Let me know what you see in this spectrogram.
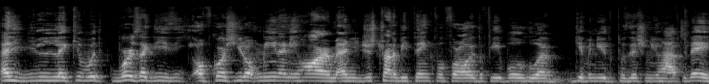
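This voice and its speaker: A very fast pace with hardly any pauses. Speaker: movie reviewer. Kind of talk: casual video review. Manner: halting, frequent repetitions and fillers.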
